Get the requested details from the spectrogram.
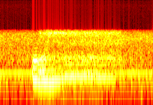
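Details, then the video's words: Sleeping Chihuahua lets out a single tonal, whistly snore about a second long, sliding slightly downward, over a steady electrical hum indoors. "Snoring Chihuahua"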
